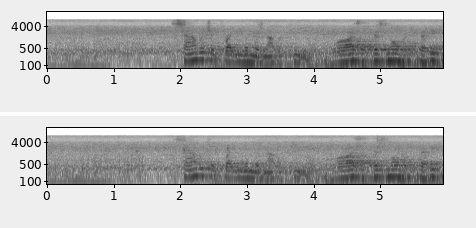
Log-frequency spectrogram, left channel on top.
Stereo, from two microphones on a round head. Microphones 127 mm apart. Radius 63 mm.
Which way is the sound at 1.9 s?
50° left (ahead or behind).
